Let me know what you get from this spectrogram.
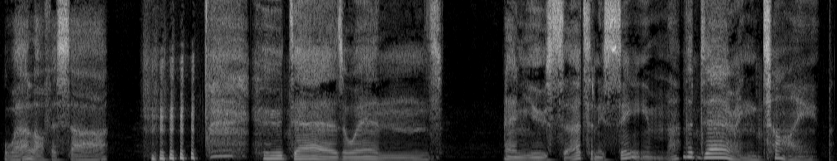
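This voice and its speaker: Man acting a very slow, suave British ex-soldier. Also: on the low side, animated, a little mellow, no room sound, heavily acted. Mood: smug, confiding. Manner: teasing, drawn-out, theatrical delivery with whispered asides. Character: suave, flirtatious, possessive male ex-special-forces bomb expert. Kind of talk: ASMR audio roleplay acting.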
